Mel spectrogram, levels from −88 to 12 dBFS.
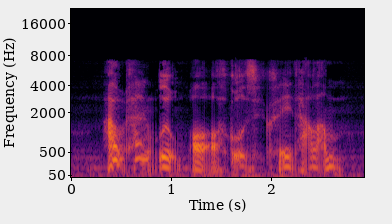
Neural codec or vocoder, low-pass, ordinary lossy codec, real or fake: autoencoder, 22.05 kHz, a latent of 192 numbers a frame, VITS, trained on many speakers; 7.2 kHz; AAC, 48 kbps; fake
